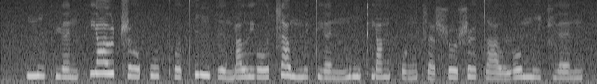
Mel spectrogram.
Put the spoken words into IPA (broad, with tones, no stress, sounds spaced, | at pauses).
m i˧˥ pʰ ɥ ɛ˨˩ n pʰ j ɑ˥ ʊ̯ ʈ͡ʂ ɤ˧˥ f u˧˥ pʰ ɤ˨˩ t̪ʰ i˥˩ ŋ k e˨˩ ɪ̯ m j ɑ˦ ʊ̯ l j o˧˥ ʊ̯ t͡s ɑ˥˩ ʊ̯ m y˧˥ t̪ j ɛ˨˩ n m i˥˩ ŋ pʰ j ɑ˥ ŋ f ɤ˧˥ ŋ t͡s ä˨˩ ʂ u˧˥ ʂ ɻ̩˥˩ t̪ ɑ˨˩ ʊ̯ ɻ o˥ ʊ̯ m i˥˩ t͡ɕ ɥ ɛ˥ n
